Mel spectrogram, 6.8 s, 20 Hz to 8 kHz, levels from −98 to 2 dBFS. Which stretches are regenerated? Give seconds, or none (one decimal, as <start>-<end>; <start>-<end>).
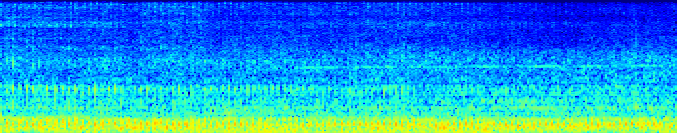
none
